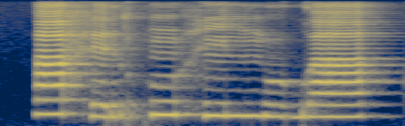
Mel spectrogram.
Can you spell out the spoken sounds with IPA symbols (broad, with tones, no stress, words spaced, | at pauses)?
a˦ hɪ˨r kʷũ˦ hĩ˦n mu˨ɡʷa˦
